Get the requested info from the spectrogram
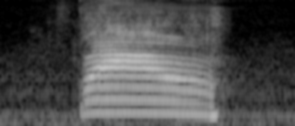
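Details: One clear, sustained meow of nearly a second from a cat in a cats and kittens compilation. The pitch holds level and dips briefly before cutting off, with no other sounds around it.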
